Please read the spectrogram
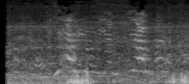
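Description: Girls' voices calling out and chattering, with no clear words; the loudest call comes about a second in.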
